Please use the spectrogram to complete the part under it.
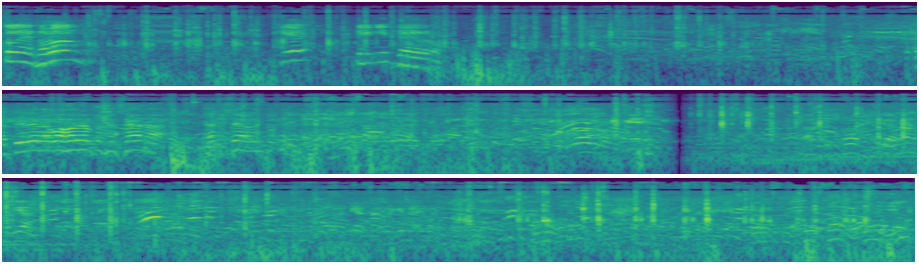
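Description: Horse hooves clop on pavement.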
